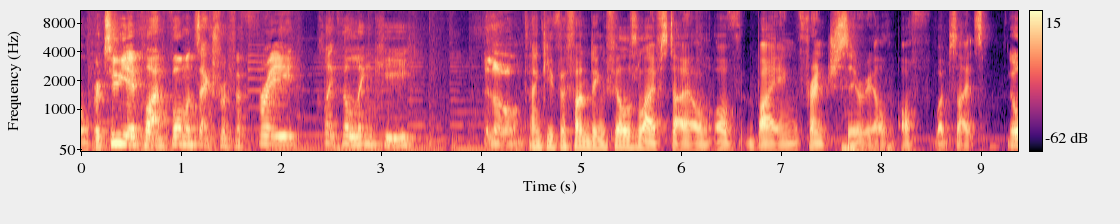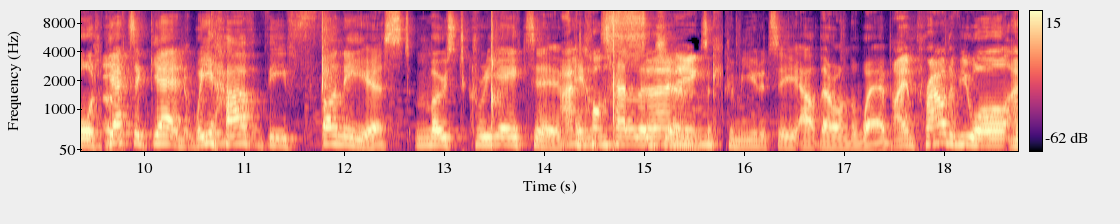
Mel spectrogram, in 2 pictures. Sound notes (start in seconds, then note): none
